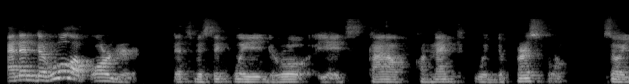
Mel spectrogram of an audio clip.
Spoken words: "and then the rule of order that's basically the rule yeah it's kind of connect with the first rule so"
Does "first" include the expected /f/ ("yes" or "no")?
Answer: no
